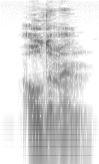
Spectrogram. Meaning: 1. A member of a municipal legislative body in a city or town 2. A half-crown coin; its value, 30 pence 3. A long pipe for smoking 4. A large, protruding, or swollen abdomen; a paunch, a potbelly
- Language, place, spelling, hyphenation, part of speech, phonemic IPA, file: English, Queensland, alderman, ald‧er‧man, noun, /ˈoːldəmən/, En-au-alderman.ogg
